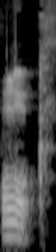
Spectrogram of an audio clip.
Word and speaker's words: AWK: for awk okay but you pronounce it orc like the bird um it's a domain-specific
